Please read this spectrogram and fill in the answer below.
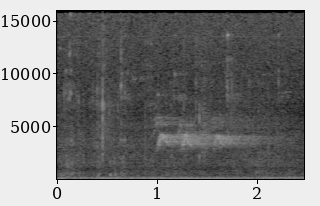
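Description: Faint hoofbeats of a horse moving over the dirt floor of an indoor arena, over a steady low hum.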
